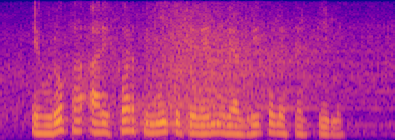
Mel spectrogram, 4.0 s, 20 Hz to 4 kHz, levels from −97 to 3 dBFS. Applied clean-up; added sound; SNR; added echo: none; Truck; 10 dB; reverberation time 0.2 s.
